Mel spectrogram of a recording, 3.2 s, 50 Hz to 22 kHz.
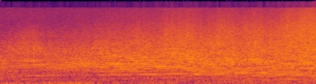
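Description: Drag race cars, an Anglia and a 1973 Nova, launch at bracket racing with a dense, loud, sustained engine roar and throttle rip filling the whole moment, no talking.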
